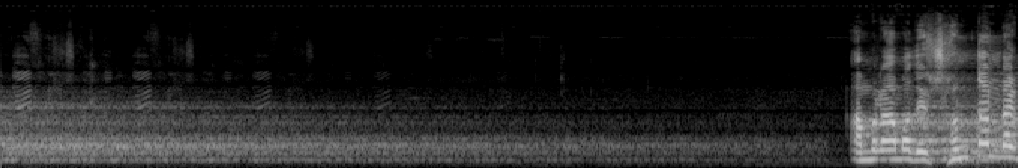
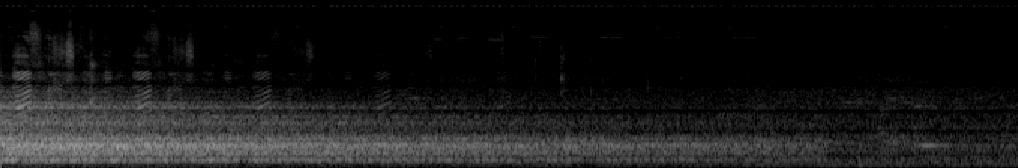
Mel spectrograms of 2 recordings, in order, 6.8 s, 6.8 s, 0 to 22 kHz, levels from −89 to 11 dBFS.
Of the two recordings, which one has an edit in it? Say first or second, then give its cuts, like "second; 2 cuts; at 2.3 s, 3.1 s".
first; 1 cut; at 5.5 s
